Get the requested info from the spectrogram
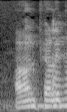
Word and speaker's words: Oenpelli: And you'll have to excuse my pronunciation of the name of the python, but that Appreciating Every Presence asks, have you ever seen the Oenpelli python? Is that the right pronunciation, or am I? – Indeed. – Yep. – Oenpelli python.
